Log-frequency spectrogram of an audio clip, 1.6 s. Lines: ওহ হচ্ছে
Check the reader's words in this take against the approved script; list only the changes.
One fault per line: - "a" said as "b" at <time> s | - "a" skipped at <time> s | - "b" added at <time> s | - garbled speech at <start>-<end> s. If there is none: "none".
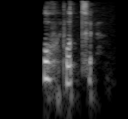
none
